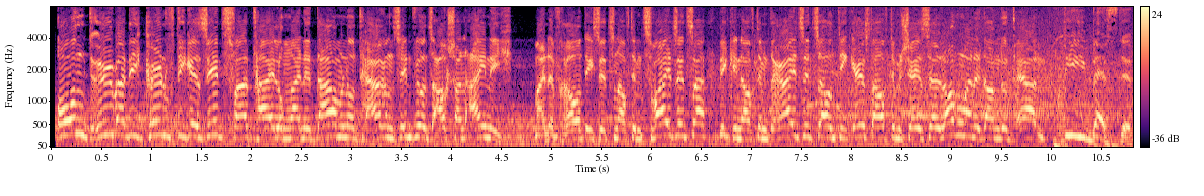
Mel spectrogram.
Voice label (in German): Dynamisch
